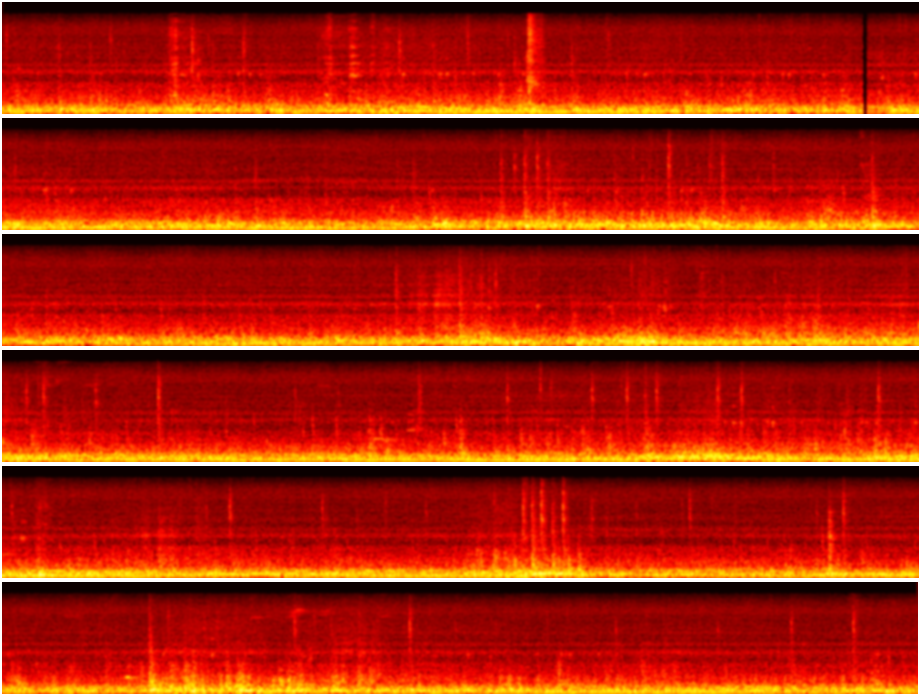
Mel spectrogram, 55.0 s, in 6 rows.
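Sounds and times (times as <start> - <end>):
train rumbling: 0.0 - 55.0.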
